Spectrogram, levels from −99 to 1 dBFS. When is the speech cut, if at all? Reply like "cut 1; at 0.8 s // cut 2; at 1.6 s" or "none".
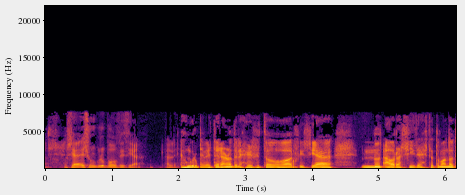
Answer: cut 1; at 2.3 s // cut 2; at 3.7 s // cut 3; at 5.1 s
